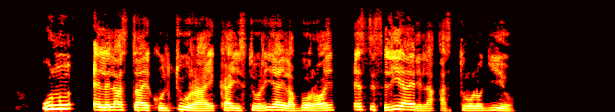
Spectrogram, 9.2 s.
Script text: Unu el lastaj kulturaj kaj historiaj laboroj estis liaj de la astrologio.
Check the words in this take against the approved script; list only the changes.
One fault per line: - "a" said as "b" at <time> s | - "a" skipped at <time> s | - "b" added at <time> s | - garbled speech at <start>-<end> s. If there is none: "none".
none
